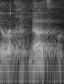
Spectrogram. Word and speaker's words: Narek: I mean, Narek rhymes with Garrick.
